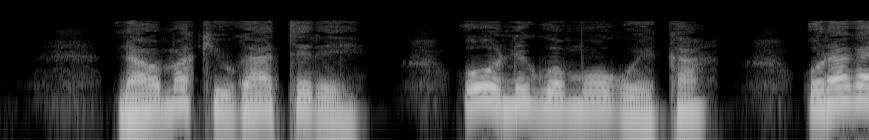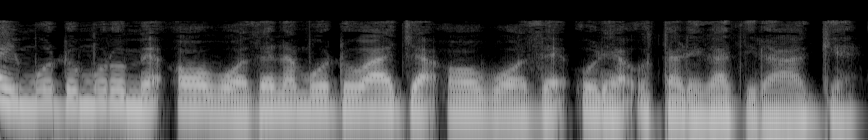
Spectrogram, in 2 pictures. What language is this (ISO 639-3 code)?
kik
